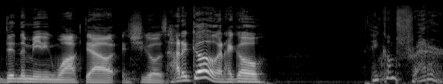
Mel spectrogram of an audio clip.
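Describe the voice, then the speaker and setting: A man at a moderate pace, on a very clean recording with a silent background. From California. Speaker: actor. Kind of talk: casual chat. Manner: animated.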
